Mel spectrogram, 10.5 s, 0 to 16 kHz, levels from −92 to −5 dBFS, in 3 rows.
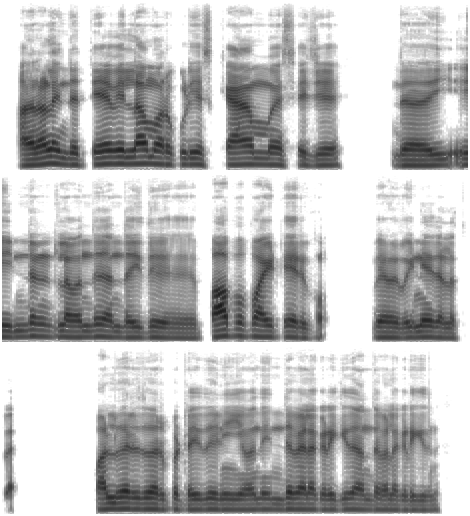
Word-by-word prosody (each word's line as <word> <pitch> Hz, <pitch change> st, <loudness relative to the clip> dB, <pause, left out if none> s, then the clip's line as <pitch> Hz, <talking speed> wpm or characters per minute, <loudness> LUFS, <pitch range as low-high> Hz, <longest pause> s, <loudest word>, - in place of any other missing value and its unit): அதனால 130 Hz, +5 st, +5 dB
இந்த 130 Hz, -1 st, 0 dB
தேவையில்லாம 145 Hz, +1 st, +4 dB
வரக்கக்கூடிய 130 Hz, 0 st, -1 dB
ஸ்கேம் 130 Hz, +1 st, +3 dB
மெசேஜ் 115 Hz, -1 st, -3 dB, 0.5 s
இந்த 115 Hz, -, -2 dB, 0.6 s
இன்டர்நெட் 130 Hz, 0 st, -2 dB
ல -, -, +4 dB
வந்து 125 Hz, +2 st, -1 dB
அந்த 115 Hz, -1 st, -2 dB
இது 115 Hz, +1 st, -3 dB, 0.4 s
பாப்பப் 140 Hz, 0 st, +4 dB
ஆகிட்டே 125 Hz, -1 st, +1 dB
இருக்கும். 105 Hz, -, -8 dB, 0.4 s
வே 115 Hz, -, +2 dB, 0.2 s
இணையதளத்தில. 115 Hz, -4 st, -1 dB, 0.7 s
பல்வேறு 125 Hz, +1 st, +2 dB
தரப்பட்ட 110 Hz, -1 st, -2 dB
இது 115 Hz, +1 st, -2 dB
நீங்க 110 Hz, 0 st, -2 dB
வந்து 115 Hz, +1 st, -3 dB
இந்த 120 Hz, +2 st, -1 dB
வேலை 115 Hz, 0 st, +2 dB
கெடைக்குது, 110 Hz, +1 st, -1 dB
அந்த 105 Hz, -, -5 dB
வேலை 105 Hz, 0 st, -3 dB
கெடைக்குதுன்னு. 100 Hz, 0 st, -6 dB
120 Hz, 160 wpm, -23 LUFS, 110-130 Hz, 0.7 s, அதனால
